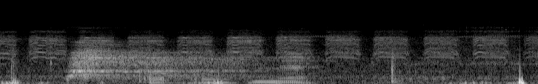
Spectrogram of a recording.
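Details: Several monkeys near a safari staff village in South Africa give rough, barking and chattering alarm calls in uneven bursts, strongest near the start, as a female leopard descends from a Marula tree, over a steady low background rumble.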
